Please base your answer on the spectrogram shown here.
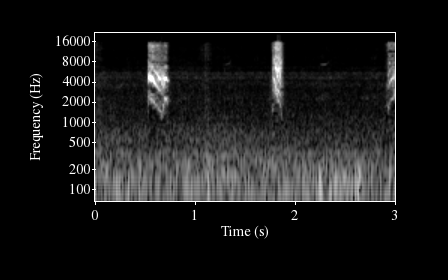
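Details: Female double-collared seedeater call, used to stimulate a male to sing. Short, very high, downslurred chips sound roughly every 1.2 seconds over a low steady hum.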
